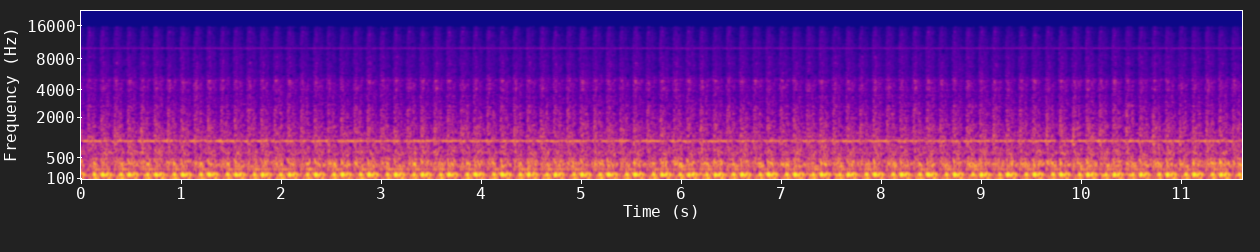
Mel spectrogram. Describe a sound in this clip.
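An embroidery machine stitches with a rapid, steady clatter and motor hum.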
